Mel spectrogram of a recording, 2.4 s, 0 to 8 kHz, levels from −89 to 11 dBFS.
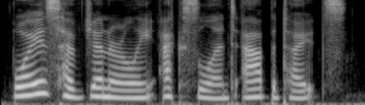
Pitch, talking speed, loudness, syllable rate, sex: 235 Hz, 125 wpm, -17 LUFS, 6.2 syllables/s, female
